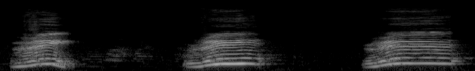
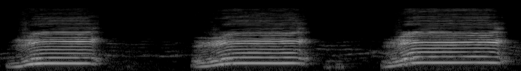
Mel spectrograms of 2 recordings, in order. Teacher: रिकार को भी ऋतु रसा मूर्धन्या अर्थात इसे मूर्धा से बोला जाता है।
